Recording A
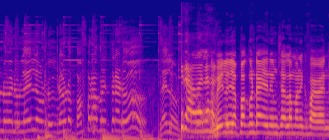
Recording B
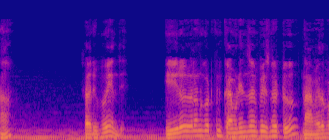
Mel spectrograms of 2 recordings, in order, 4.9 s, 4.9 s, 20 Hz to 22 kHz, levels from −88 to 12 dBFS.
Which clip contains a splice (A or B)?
A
